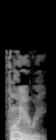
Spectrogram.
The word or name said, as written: fiery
